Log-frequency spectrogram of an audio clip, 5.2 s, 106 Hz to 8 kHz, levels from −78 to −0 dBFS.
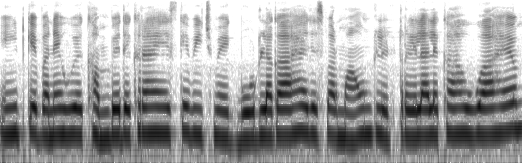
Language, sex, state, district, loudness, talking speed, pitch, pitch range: Hindi, female, Uttar Pradesh, Muzaffarnagar, -14 LUFS, 250 wpm, 225 Hz, 220-230 Hz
